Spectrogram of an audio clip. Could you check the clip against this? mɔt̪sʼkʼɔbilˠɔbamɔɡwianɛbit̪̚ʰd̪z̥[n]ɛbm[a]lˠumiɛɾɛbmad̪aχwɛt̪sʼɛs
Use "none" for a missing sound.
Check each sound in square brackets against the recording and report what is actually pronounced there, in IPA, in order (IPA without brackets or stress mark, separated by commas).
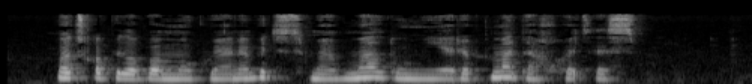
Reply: m, a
